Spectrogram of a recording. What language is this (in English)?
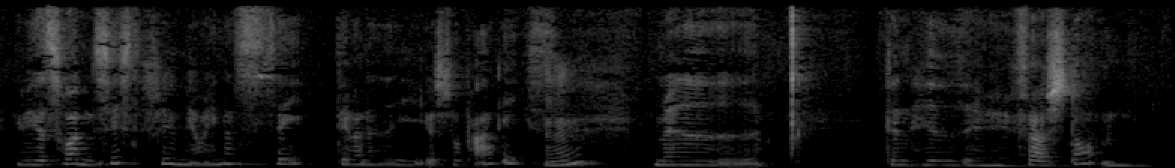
Danish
